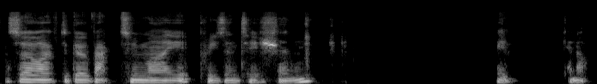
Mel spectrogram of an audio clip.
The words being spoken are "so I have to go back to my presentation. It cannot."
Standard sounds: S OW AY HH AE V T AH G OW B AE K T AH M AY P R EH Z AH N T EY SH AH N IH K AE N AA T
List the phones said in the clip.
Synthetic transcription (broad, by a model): S OW AY HH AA F T AH G OW B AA K T AH M AY P R EH Z AH N T EY SH AH N IH K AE N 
